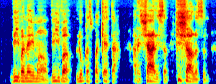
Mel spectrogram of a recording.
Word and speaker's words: Richarlison: Richarlison. Don't pronounce the R.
